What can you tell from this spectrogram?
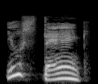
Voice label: You Stink, Male; Attitude Sound Effects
